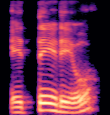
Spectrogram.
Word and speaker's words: etéreo: Y luego, en el inciso C, etéreo, también tenemos que es una palabra esdrújula, etéreo, ¿no?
